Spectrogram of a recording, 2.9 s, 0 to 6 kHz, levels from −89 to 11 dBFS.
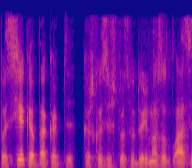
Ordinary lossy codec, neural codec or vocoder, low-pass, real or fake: AAC, 24 kbps; codec, 24 kHz, 0.9 kbps, WavTokenizer, small release; 5.4 kHz; fake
